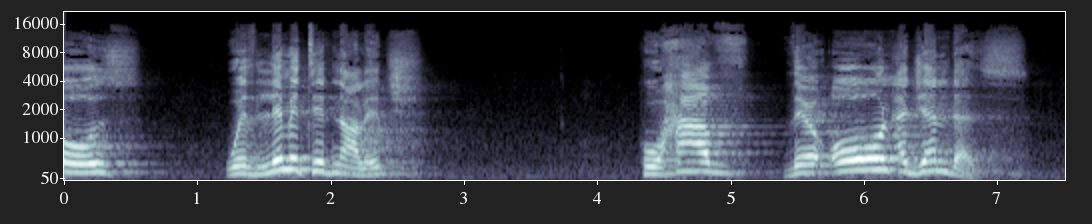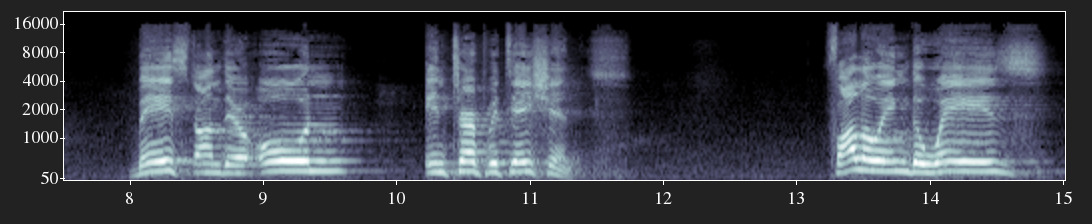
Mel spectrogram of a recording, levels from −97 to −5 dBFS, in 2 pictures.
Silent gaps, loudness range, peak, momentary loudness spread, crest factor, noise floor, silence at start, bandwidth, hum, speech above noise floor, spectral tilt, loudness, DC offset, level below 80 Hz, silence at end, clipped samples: none; 6 LU; -2 dBFS; 20 LU; 16 dB; -64 dBFS; 0 s; 15 kHz; none; 48 dB; -4 dB/octave; -16 LUFS; under 0.1%; -64 dBFS; 0.2 s; under 0.1%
